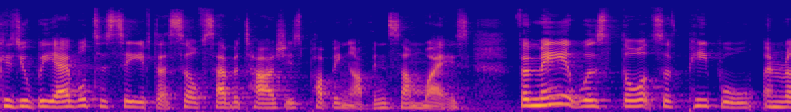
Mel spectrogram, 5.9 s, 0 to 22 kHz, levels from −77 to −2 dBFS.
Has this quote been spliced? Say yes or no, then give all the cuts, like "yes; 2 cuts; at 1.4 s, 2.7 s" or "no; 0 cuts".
no; 0 cuts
